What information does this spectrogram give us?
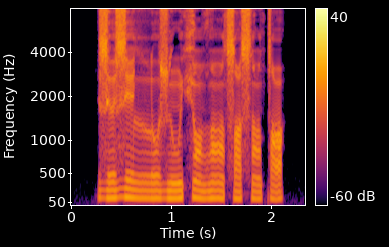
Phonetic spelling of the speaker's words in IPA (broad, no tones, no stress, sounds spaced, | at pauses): z ɘ z e lː o z ũ fʲ õ ðˤ ã sˤ ɨ s ã tˤ ɐ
